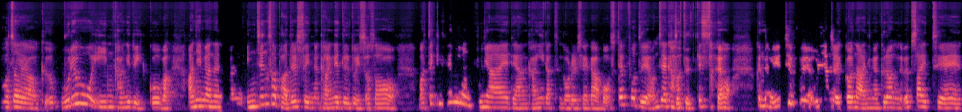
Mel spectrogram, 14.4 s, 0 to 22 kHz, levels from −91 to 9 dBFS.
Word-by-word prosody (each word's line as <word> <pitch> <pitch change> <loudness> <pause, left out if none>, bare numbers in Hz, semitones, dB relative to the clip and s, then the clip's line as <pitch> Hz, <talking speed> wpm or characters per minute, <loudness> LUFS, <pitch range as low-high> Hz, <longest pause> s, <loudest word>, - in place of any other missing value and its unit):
맞아요. 185 -5 +1
그 180 +4 -6
무료인 210 - +1
강의도 180 0 -2
있고 170 +2 0
막 145 -2 -1 0.2
아니면은 200 0 +3 0.2
뭐 165 0 -9
인증서 285 +10 +2
받을 195 -8 +1
수 200 -1 -2
있는 175 -2 -1
강의들도 170 0 -1
있어서 160 -1 -2 0.3
막 - - -5
특히 305 +1 -3
새로운 345 -7 +2
분야에 180 -2 0
대한 150 -2 -4
강의 160 +3 -5
같은 165 -1 -7
거를 150 -1 -2
제가 145 -1 -1
뭐 135 - -2
스탠포드에 260 -9 +2
언제 215 +2 +1
가서 190 -6 +1
듣겠어요. 170 +7 +1 0.4
근데 240 -1 0
유튜브에 345 - +1
올려져 225 - +1
있거나 180 0 +4
아니면 160 +1 -2
그런 180 -1 +1
웹사이트에 180 -5 0
180 Hz, 365 characters per minute, -20 LUFS, 160-210 Hz, 0.4 s, 있거나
